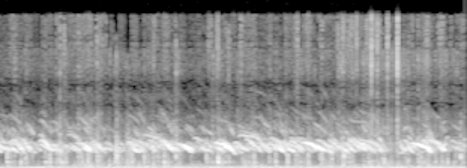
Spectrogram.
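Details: Many chicks cheeping together, a steady chorus of thin, high, rapid peeps that overlap constantly, some slightly louder downward-slurred notes standing out above the mass.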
